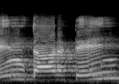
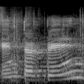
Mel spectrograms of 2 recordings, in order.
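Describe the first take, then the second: First: এন্টারটেইন slowly, rising at the end; slow demo pronunciation. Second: Said in the usual way. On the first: Shown as a demonstration. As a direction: sound out এন্টারটেইন bit by bit. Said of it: "এরকমভাবে উচ্চারণ করতে হয়". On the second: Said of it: "এই sound হয় যেহেতু".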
